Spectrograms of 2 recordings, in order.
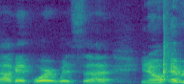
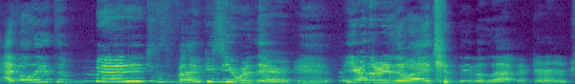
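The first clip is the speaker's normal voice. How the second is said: high, wailing mock-crying confession; imitated blubbering, squeaky and desperate; tearful breakdown; 13 semitones higher than usual. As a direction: plead through hammed-up sobs, drawing out the end. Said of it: "starts breaking down in tears".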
